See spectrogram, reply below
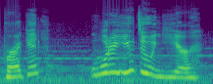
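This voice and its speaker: An actress playing an earnest, determined young rebel guide in a video game. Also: female voice, high-pitched, very animated, unhurried, soft background music.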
